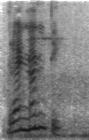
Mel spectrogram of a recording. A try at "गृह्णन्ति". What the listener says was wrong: हाँ के बाद अणा जब आता है, अणा डबल हो जाता है ना। हाँ में आ मत लगाइए। हाँ में आ मत लगाइए। गृह्णन्ति। गृह्णन्ति। हाँ, गृह्णन्ति।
